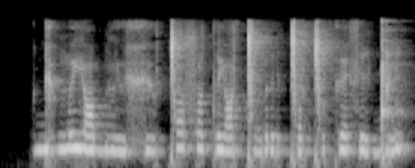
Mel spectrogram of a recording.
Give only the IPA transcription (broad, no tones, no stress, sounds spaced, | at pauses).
ɡʲ ṳ ŋ͡m ɪ j ɒ b lʲ ṳ xʲ ṳ ǀ o sˤ u t j ɒ ǀ o̤ r i ǀ o ǀ ṳ k e s i ɡ͡ǃ i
